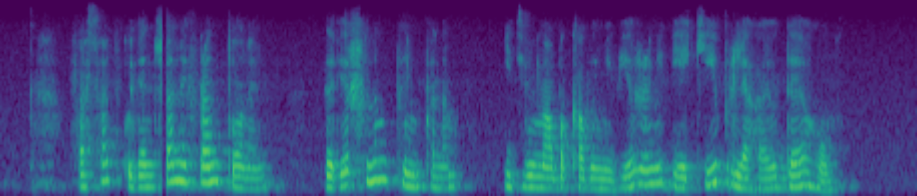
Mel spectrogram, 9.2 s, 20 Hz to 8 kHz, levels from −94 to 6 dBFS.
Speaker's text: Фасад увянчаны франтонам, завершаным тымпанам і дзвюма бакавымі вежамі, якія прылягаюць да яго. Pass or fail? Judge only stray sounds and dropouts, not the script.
fail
